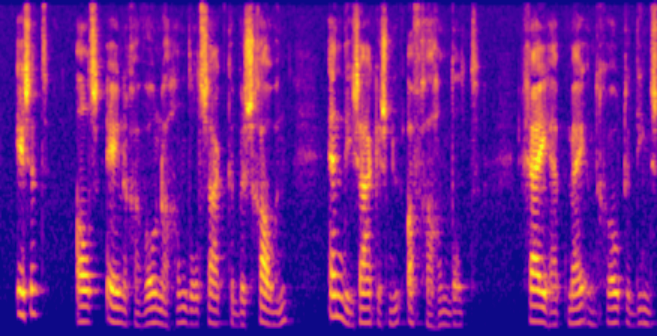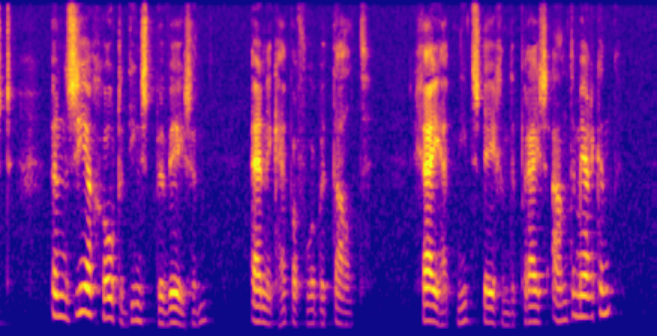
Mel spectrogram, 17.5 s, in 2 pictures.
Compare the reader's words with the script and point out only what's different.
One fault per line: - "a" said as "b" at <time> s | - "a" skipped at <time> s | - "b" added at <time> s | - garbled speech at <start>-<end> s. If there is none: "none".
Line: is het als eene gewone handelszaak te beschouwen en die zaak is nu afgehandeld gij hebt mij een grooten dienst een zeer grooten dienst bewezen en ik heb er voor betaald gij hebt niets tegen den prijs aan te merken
none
